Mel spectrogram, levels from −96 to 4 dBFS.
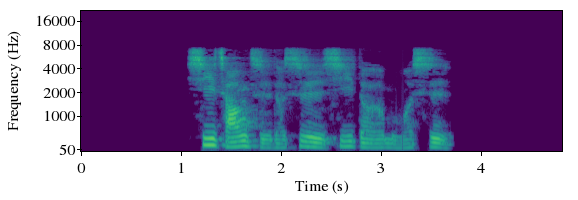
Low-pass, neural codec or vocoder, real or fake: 7.2 kHz; none; real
